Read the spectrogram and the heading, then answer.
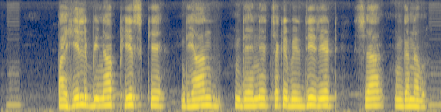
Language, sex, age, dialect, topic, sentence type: Maithili, male, 18-24, Bajjika, banking, statement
